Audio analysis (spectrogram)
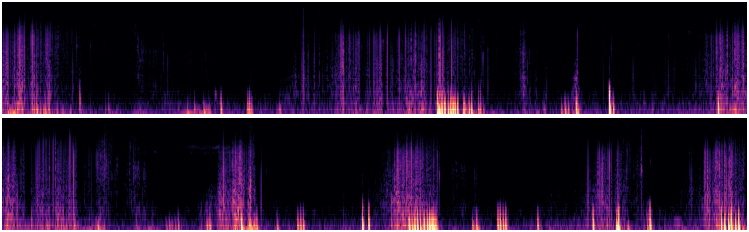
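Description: A fingertip rubs inside the ear canal of the white silicone ear on the other side of a binaural microphone. It makes close, muffled rubbing and soft thumps that are mostly deep low rumble, with brief bright scratchy swishes in between.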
